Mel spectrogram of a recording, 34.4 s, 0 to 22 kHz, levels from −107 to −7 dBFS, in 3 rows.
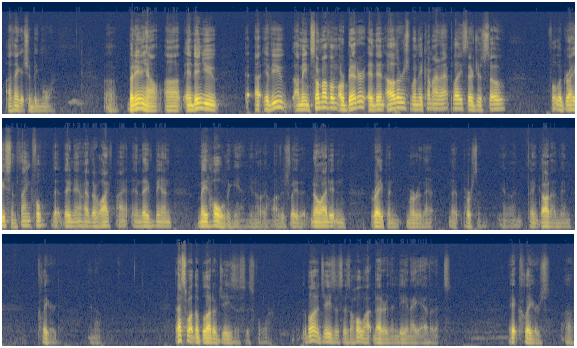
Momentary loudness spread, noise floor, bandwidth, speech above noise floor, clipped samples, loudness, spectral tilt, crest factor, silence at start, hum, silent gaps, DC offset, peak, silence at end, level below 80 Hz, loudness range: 23 LU; -65 dBFS; 14 kHz; 44 dB; under 0.1%; -21 LUFS; -6 dB/octave; 22 dB; 0.1 s; none; none; under 0.1%; 0 dBFS; 0.05 s; -56 dBFS; 14 LU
